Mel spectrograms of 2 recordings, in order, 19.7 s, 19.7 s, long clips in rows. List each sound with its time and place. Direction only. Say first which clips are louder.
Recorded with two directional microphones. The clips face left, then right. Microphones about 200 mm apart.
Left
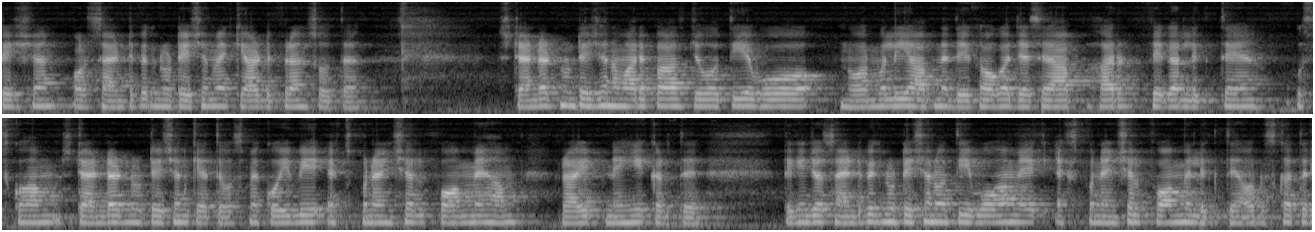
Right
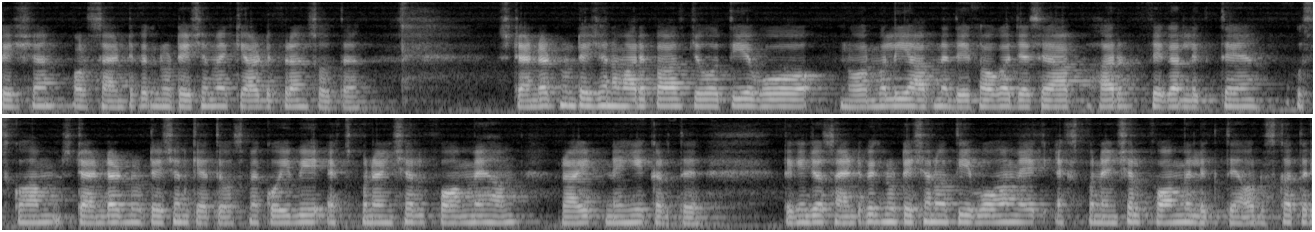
0.0 s speech: right 3 dB; 25° right (ahead or behind)
3.8 s speech: right 3 dB; 25° right (ahead or behind)
15.9 s speech: right 3 dB; 25° right (ahead or behind)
